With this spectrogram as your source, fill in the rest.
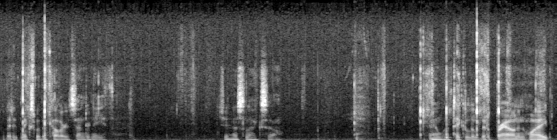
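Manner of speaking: usual speaking voice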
